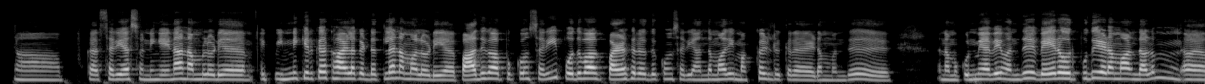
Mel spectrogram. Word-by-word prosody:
ஆ 225 - -7 0.7
க 225 - -1
சரியா 235 0 +2
சொன்னீங்க. 225 -2 -5
ஏன்னா, 250 +2 +4
நம்மளுடைய 235 -1 0 0.4
இப்ப 245 +2 -21
இன்னைக்கு 270 +3 -2
இருக்கிற 295 +2 +2
காலகட்டத்தில 260 0 +3
நம்மளுடைய 225 -5 -1 0.2
பாதுகாப்புக்கும் 260 +3 +2
சரி, 245 +3 -3
பொதுவா 265 +1 +6 0.2
பழகுறதுக்கும் 245 0 +1
சரி, 225 -1 -7
அந்த 225 +2 -6
மாதிரி 235 +2 +1
மக்கள் 245 +4 -4
இருக்கிற 225 -2 -7 0.2
இடம் 200 0 -8
வந்து 220 +5 -6 0.9
நமக்கு 210 +1 -5
உண்மையாவே 240 +2 +3
வந்து 230 +5 -3 0.2
வேற 255 +2 +5
ஒரு 265 - 0
புது 285 +2 -3
இடமா 260 -2 +4
இருந்தாலும், 240 +6 -1 0.3
அ - - +2
240 Hz, 155 wpm, -20 LUFS, 225-260 Hz, 0.9 s, பொதுவா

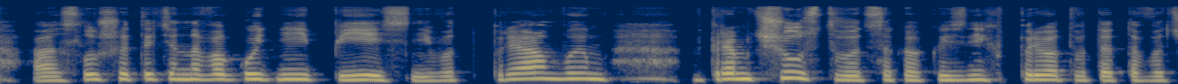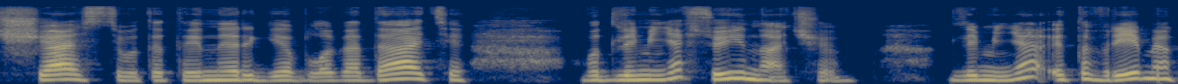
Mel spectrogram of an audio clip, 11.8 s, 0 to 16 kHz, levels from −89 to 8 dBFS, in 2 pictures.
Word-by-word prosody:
Э, 170 +1 -2
слушают 220 +4 -2
эти 225 +1 0
новогодние 220 0 +2
песни, 190 -4 0
вот 175 +1 -7
прям 240 +3 +1
им, 240 -3 +1 0.5
прям 240 +1 +4
чувствуется, 225 -8 0
как 185 0 -4
из 190 0 0
них 205 -2 -3
прёт 205 -2 +1
вот 180 0 -7
это 170 0 -2
вот 170 0 -6
счастье! 205 -1 +2
Вот 165 +1 -9
эта 175 0 -4
энергия 190 -1 0
благодати. 185 +6 0 0.6
Вот 190 0 -3
для 195 +2 +2
меня 205 +10 +1
всё 225 -5 0
иначе. 205 -13 +1 0.5
Для 195 +1 -1
меня 185 0 +1
это 205 +4 -1
время 240 +6 +3
200 Hz, 160 wpm, -22 LUFS, 180-225 Hz, 0.6 s, прям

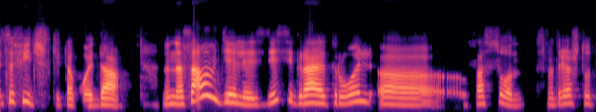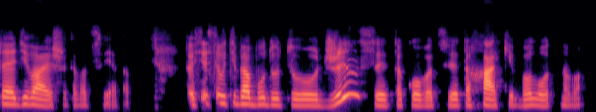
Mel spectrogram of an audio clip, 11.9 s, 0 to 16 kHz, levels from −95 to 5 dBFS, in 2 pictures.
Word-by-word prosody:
Специфический 245 -5 -3
такой, 165 -2 -1
да. 165 -1 +5 0.4
Но, 195 - -4
на 190 -1 +5
самом 390 - +7
деле, 200 -7 +2
здесь 235 - -4
играет 215 0 +6
роль, 240 +5 0
а, 180 - +2 0.4
фасон. 200 -5 -3
Смотря 180 +4 -4
что 205 -1 -8
ты 200 0 -6
одеваешь 185 -3 -2
этого - - -18
цвета. - - -19 0.6
То - - -6
есть - - -8
если - - -7
у - - -4
тебя 200 -2 0
будут, 175 -2 -9
у, 160 -1 -4
джинсы 175 - -3
такого 160 -1 -7
цвета, 160 -1 -8
хаки, 165 -3 +1
болотного 155 - -10
185 Hz, 150 wpm, -22 LUFS, 165-215 Hz, 0.6 s, самом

